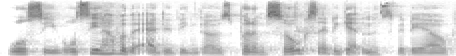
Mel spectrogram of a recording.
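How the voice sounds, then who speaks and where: A woman's voice: extremely low pitch, fast, dark tone, faint music behind. A slightly congested woman with a nasal voice, chatting casually and enthusiastically as a beauty vlog host reviewing products. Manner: gushing, enthusiastic.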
